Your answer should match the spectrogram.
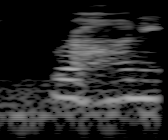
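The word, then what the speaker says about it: Rihani: Rahani. Yeah, and she was spell it R-A-H.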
